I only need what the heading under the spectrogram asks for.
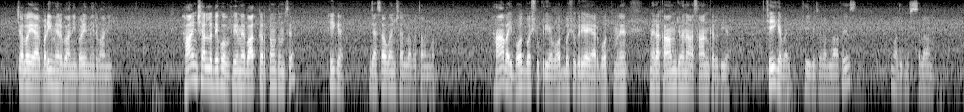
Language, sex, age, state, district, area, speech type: Urdu, male, 30-45, Bihar, Gaya, urban, spontaneous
